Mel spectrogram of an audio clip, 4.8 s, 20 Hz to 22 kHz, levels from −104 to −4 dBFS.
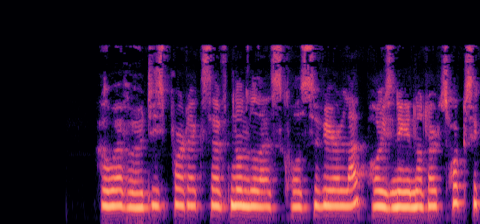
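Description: The speech contains no audible technical faults.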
